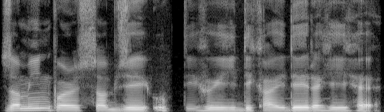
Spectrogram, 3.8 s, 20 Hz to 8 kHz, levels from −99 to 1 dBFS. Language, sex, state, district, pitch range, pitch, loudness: Hindi, male, Sikkim, Gangtok, 120-125 Hz, 125 Hz, -15 LUFS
